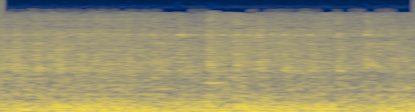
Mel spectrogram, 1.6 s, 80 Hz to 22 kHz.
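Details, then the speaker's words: KTM Duke 390 after welding the exhaust leak: steady low single-cylinder burble with an even beat and no puffing or ticking; healthy, sealed idle. "अब हवा leak नहीं करेगी तो proper शायद sound आएगा।"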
